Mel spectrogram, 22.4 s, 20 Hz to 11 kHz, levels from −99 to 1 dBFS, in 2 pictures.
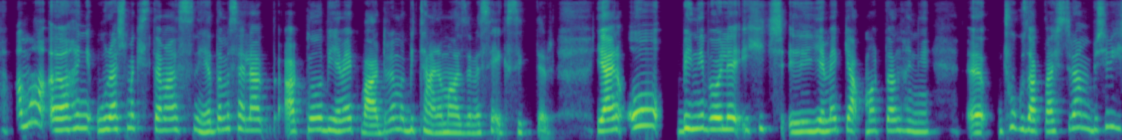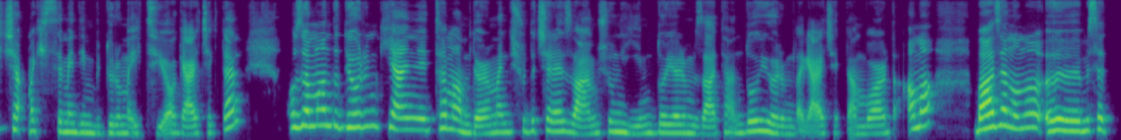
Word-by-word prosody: ama, 350 +7 0 0.2
ııı, 265 - +7
hani 295 -1 -1
uğraşmak 280 +3 +1
istemezsin 270 -1 -2
ya 225 +2 -1
da 270 - +1
mesela 280 -3 +1 0.2
a - - +2
aklında 265 +3 +1
bir 265 - 0
yemek 260 0 0
vardır 190 +4 +3
ama 270 -2 -3
1 260 - -4
tane 220 -7 +1
malzemesi 200 -1 -2
eksiktir. 215 +7 -8 0.4
Yani 250 +3 +9
o 345 +2 +4 0.2
beni 295 +2 +3
böyle 275 0 +7
hiç, 285 +2 -6
iii, 225 +3 0
yemek 260 +3 0
yapmaktan, 245 +1 -1
hani, 225 -2 -3 0.4
eee, 310 0 +4
çok 320 0 -4
uzaklaştıran 250 +3 +1
bir 265 - -5
şey, 340 +6 -4
hiç 305 -1 -6
yapmak 245 -3 -3
istemediğim 215 -5 -4
bir 185 - -16
duruma 195 -2 -6
itiyor 185 +2 -7
gerçekten. 190 - -2 0.5
O 325 - -2
zaman 365 +2 +2
da 335 -2 -4
diyorum 330 +2 0
ki, 335 0 -9
yani 275 -3 +2
"Tamam." 265 -10 -1
diyorum, 185 +2 -1
hani, 215 0 -4
şurada 240 +1 -8
çerez 235 -3 -3
varmış, 190 +5 -3
onu 225 -1 -1
yiyeyim, 190 0 -6
doyarım 195 -1 -3
zaten, 180 +4 -6
doyuyorum 210 -8 -1
da - - -7
gerçekten 185 -1 -7
bu 180 - -2
arada 190 +2 -4
ama 345 +6 +1 0.4
bazen 330 +8 +7
onu, 310 0 0
ııı, 245 -1 +5
mesela 250 +2 -1
250 Hz, 175 wpm, -23 LUFS, 205-290 Hz, 0.5 s, Yani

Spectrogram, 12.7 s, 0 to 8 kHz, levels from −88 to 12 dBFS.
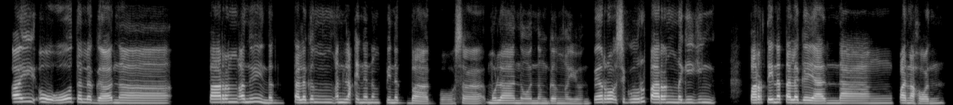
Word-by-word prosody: Ay, 275 +2 +4
oo, 230 -3 +3
talaga 215 -8 0
na, 195 -1 -2 1.1
parang 245 +1 +5
ano 245 +1 +3
eh, 270 0 -2
nag 195 -3 -4 0.2
talagang 230 +1 -1
ang 230 0 -1
laki 220 +2 -2
na 215 -1 -3
ng 210 -1 -7
pinagbago 165 -7 -5
sa 165 -1 -6
mula 185 -2 -1
noon 170 -1 -6
hanggang 170 0 -5
ngayon. 155 -1 -11
Pero 240 +1 +3
siguro 240 +4 -2
parang 230 -1 +4
nagiging 220 0 -4 0.5
parte 220 +1 +5
na 230 - +3
talaga 215 -2 +4
yan 180 -1 +2
ng 175 0 -4
panahon 175 -2 0
205 Hz, 135 wpm, -21 LUFS, 175-230 Hz, 1.1 s, parang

